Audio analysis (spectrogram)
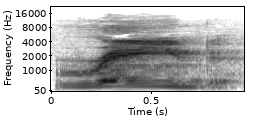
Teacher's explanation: No passado, quando colocar o ED, torna-se rained. Uma sílaba só, mas agora com o som do D aglutinado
